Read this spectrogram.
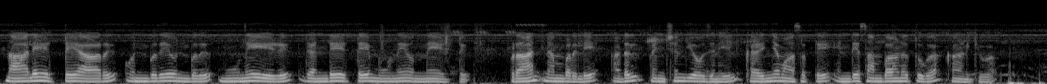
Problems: none marked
